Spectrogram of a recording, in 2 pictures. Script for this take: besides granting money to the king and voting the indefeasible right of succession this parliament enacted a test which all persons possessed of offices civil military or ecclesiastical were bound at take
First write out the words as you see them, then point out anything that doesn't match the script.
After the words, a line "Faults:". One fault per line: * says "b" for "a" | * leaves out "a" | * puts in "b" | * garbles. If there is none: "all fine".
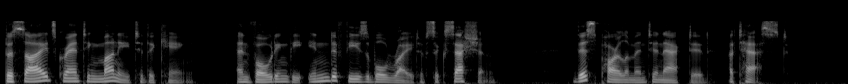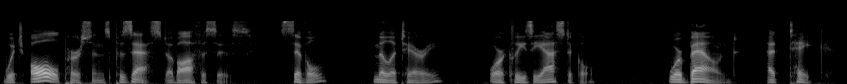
besides granting money to the king and voting the indefeasible right of succession this parliament enacted a test which all persons possessed of offices civil military or ecclesiastical were bound at take
Faults:
all fine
